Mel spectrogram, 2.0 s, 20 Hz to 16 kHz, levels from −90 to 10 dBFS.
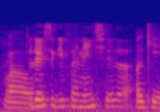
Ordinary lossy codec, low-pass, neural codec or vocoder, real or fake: none; 7.2 kHz; none; real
